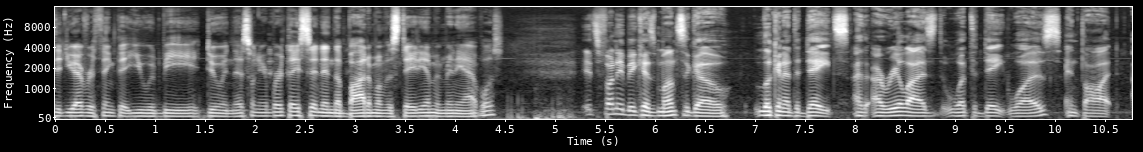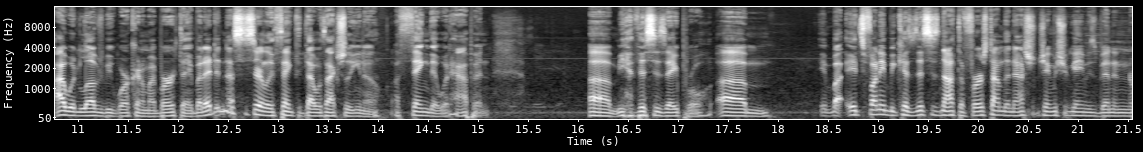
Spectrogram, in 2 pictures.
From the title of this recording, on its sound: Live From the Final Four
